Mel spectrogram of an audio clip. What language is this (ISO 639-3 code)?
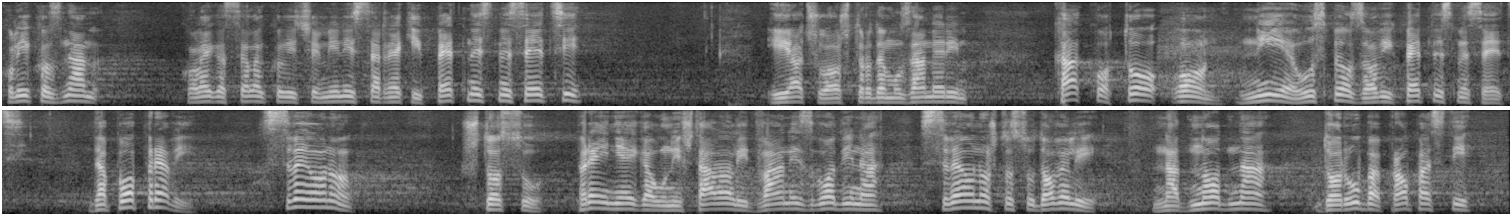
srp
